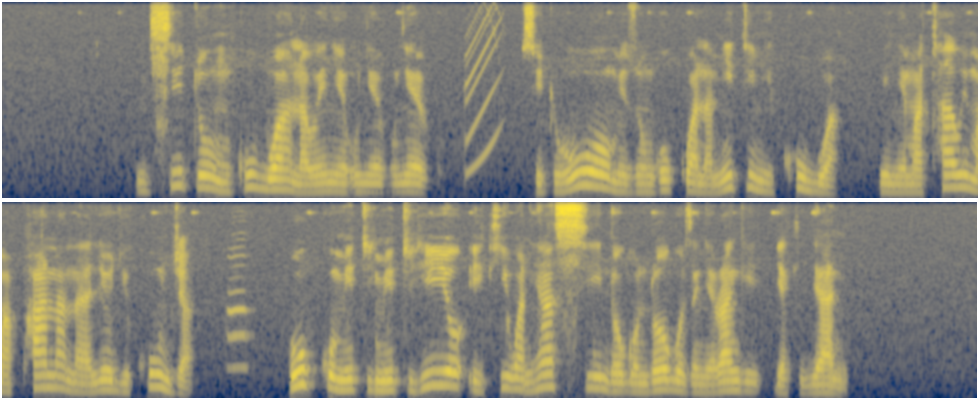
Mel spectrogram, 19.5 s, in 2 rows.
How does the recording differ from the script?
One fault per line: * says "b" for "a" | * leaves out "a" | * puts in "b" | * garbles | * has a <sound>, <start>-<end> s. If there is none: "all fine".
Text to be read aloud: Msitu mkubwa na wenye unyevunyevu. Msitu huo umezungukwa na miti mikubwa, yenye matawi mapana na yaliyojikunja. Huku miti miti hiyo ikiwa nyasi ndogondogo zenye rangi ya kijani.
* has a chirp, 4.6-5.0 s
* has a laugh, 12.0-12.3 s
